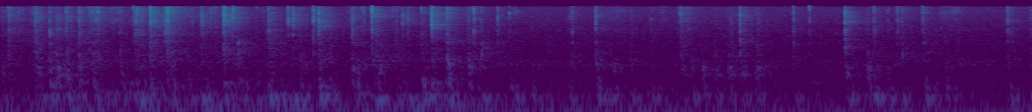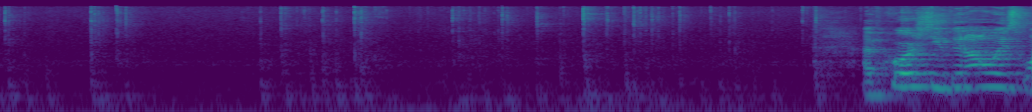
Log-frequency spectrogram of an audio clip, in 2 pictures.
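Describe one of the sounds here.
A woman types on a laptop keyboard.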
